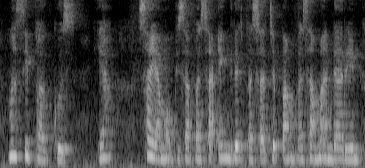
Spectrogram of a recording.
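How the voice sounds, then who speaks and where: A woman's voice: mid-range voice, fairly even intonation, brisk, creaky. Javanese accent woman, 30s, pushy motivational vlog, repeats stuff in lists, roomy sound with faint hiss. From Indonesia. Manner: emphatic, repeats points in lists. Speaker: motivational vlogger. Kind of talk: motivational talk to camera.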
